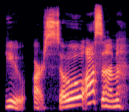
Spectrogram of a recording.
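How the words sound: It sounds sarcastic and full of disdain.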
